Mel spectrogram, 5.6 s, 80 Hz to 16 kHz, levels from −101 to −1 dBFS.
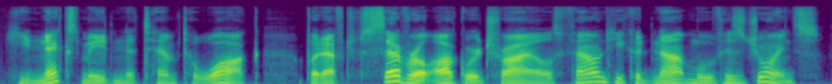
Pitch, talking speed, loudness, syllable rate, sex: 125 Hz, 205 wpm, -19 LUFS, 4.7 syllables/s, male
